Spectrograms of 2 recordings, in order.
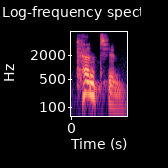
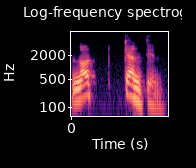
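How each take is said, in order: First: The first consonant has a strong puff of air. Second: The first consonant has no puff of air. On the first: The speaker calls it right. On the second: The speaker calls it wrong.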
